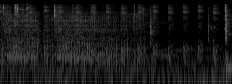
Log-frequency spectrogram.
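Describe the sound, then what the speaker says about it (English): A mining drill in Terraria gives a constant harsh, buzzing grind with no pauses, like a small chainsaw, heard at moderate level alone throughout. "The drills are easily the worst item in the game. You want to know why? Because they make that sound the entire time you're using them."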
